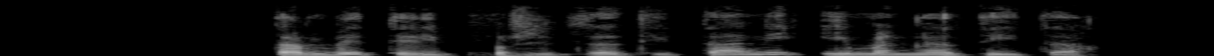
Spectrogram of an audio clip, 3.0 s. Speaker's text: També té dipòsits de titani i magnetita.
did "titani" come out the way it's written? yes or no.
yes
